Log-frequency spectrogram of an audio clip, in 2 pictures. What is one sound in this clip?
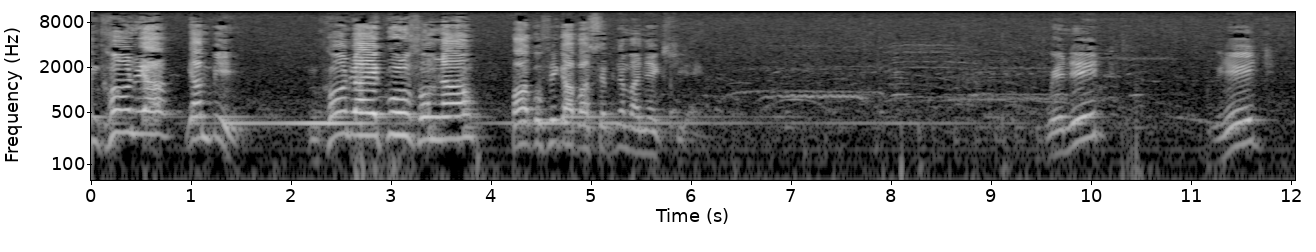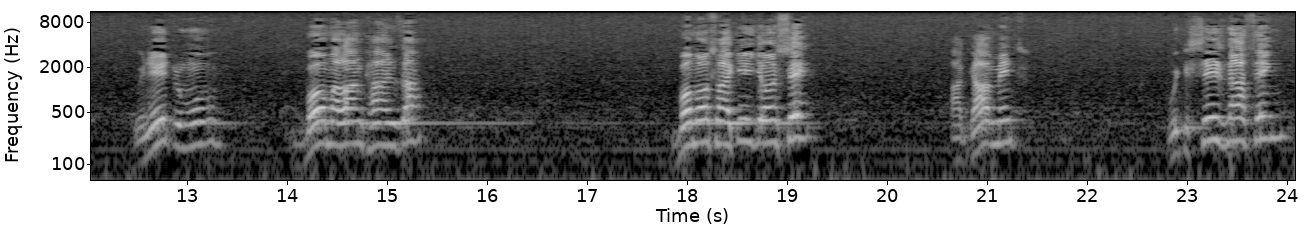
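An elderly man speaks forcefully into a microphone through loudspeakers, with pauses between phrases.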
